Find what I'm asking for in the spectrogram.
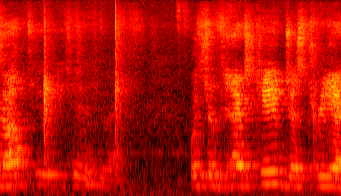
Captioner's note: students talk softly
